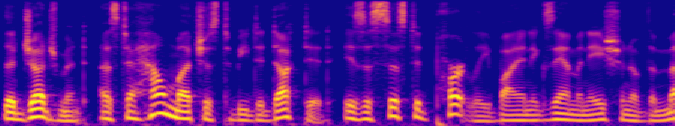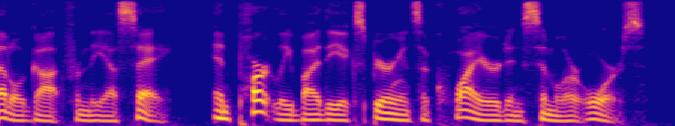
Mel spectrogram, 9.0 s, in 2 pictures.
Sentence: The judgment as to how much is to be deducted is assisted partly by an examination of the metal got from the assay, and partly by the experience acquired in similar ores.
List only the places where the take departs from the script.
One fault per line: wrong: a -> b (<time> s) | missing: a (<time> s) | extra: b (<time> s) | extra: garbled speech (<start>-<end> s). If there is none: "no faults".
no faults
